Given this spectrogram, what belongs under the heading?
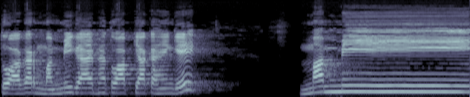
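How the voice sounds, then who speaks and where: A man's voice: sits high, fairly bright tone. A man teaching a class, explaining with rhetorical questions and stretching out sounds to demonstrate them. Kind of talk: classroom lecture.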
